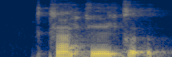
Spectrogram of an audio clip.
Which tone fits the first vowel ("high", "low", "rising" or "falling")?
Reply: falling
